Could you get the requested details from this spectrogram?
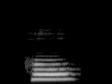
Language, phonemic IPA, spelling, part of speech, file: Marathi, /ɦo/, हो, interjection, LL-Q1571 (mar)-हो.wav
- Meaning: yes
